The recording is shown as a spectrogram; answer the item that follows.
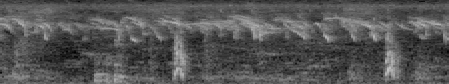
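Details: Backyard hens with chicks; thin high chick peeps continue while a few low, brief hen clucks break in, one of them a soft grumbling note.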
